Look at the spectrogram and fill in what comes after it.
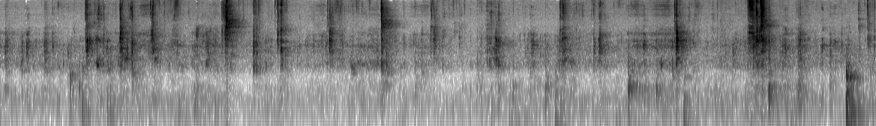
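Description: Chewing and gnawing at a fried chicken drumstick bone: a run of irregular small crunches and mouth clicks.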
